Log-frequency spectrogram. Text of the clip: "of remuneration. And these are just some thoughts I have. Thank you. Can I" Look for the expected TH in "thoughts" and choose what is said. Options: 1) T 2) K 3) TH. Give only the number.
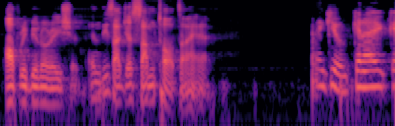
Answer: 1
